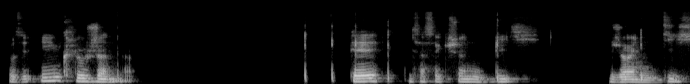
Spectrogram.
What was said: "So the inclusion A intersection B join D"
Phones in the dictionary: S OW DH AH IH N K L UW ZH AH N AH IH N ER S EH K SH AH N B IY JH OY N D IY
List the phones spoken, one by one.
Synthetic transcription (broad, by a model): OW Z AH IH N K L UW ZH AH N AH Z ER S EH K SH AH N B IY ZH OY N D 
